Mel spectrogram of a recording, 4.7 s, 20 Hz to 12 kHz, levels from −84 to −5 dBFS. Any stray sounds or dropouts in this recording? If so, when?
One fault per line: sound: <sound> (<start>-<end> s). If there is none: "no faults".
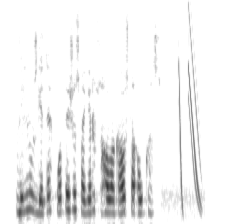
sound: chirp (3.6-4.1 s)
